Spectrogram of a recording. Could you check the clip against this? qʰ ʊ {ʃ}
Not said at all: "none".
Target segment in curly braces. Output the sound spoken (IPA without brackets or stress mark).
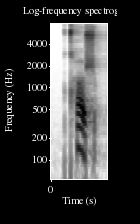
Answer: ʃ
